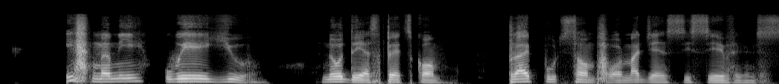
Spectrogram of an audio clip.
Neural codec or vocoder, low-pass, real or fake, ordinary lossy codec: codec, 16 kHz in and 24 kHz out, 0.9 kbps, LongCat-Audio-Codec, fine tuned four codebook decoder; 10.8 kHz; fake; none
